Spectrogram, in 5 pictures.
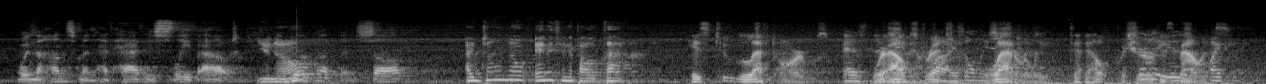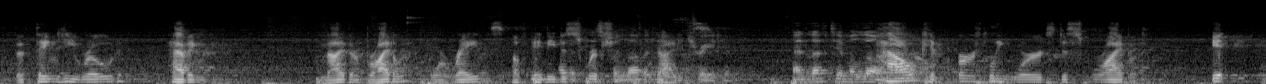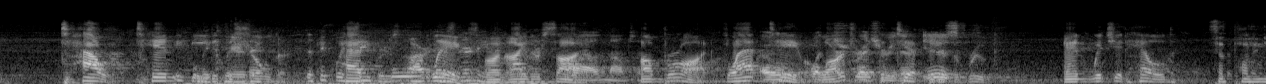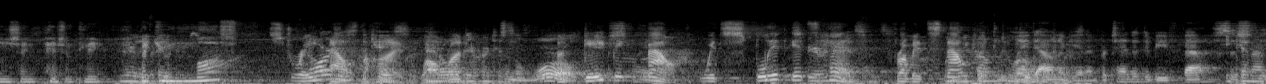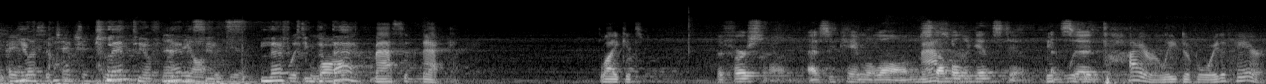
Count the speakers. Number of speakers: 4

